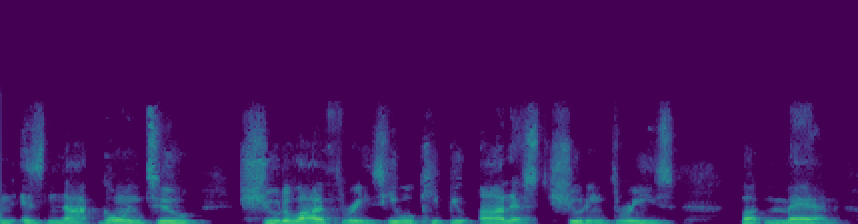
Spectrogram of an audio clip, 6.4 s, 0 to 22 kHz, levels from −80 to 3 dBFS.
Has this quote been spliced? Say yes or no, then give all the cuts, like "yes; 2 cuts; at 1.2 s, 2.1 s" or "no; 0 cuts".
no; 0 cuts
